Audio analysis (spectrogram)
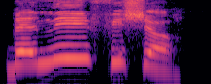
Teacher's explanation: it is actually the second syllable of this word that will be stressed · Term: primary stress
